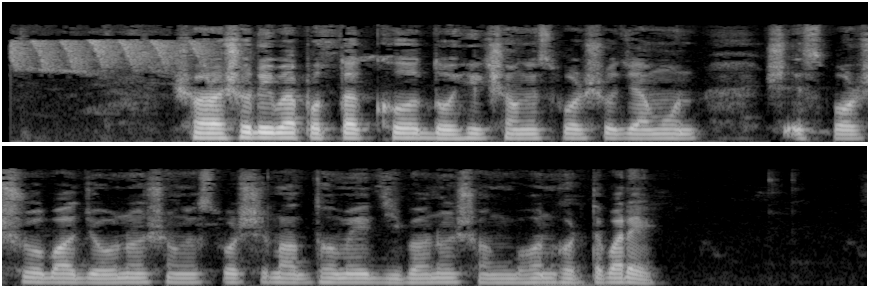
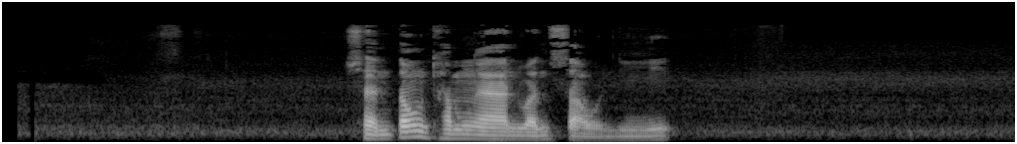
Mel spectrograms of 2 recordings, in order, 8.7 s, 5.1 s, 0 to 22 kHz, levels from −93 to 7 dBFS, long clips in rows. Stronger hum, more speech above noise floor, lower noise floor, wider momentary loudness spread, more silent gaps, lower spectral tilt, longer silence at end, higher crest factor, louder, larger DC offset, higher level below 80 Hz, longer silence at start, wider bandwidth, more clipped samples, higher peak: neither; first, 44 dB vs 34 dB; about the same, -64 dBFS vs -62 dBFS; second, 13 LU vs 16 LU; neither; about the same, -4.5 dB/octave vs -4.5 dB/octave; second, 1.05 s vs 1.75 s; about the same, 22 dB vs 24 dB; first, -21 LUFS vs -29 LUFS; neither; first, -58 dBFS vs -72 dBFS; second, 0.05 s vs 1.75 s; about the same, 11.5 kHz vs 11.5 kHz; neither; first, 0 dBFS vs -8 dBFS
